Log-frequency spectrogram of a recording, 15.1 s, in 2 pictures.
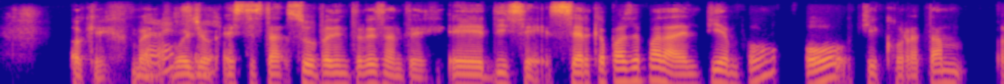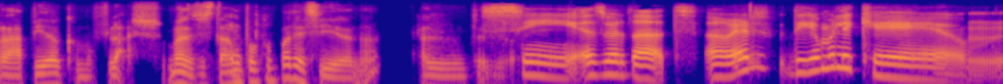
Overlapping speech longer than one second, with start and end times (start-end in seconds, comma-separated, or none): none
